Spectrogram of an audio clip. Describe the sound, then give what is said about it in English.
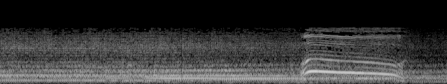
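A helicopter engine drones steadily for a few seconds, then is revved up for better stability before lifting straight up, rising into a louder, higher whine that holds briefly before cutting off. No one speaks. “I'm going to have to rev it up for better stability.”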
